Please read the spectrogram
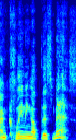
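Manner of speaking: play-acted proud, self-satisfied, pleased-with-myself tone. Retelling answering a cross manager mid-project, imitating proud past self.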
